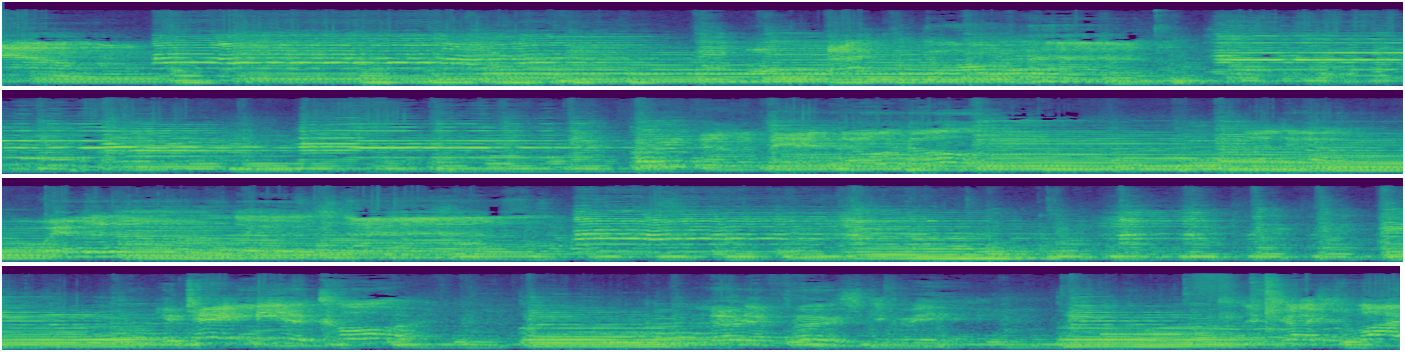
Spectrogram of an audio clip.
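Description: Blues harmonica played cupped to a vocal microphone, wailing in long bending notes over a live blues band with electric guitars.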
